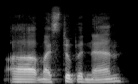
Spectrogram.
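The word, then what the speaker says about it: Estupiñán: I like, if you don't know how to pronounce Estupinan, listen to the Planet FPL Clash of the Correspondents. And Sam, the correspondent, he said, my stupid nan.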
